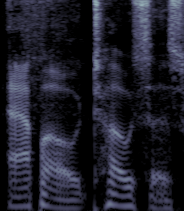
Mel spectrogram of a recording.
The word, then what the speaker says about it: apoptosis: for people out there it's spelled a-p-o-p-t-o-s-i-s but it's apotosis from the science silence all right it's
